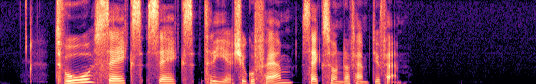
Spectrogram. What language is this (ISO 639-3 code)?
swe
